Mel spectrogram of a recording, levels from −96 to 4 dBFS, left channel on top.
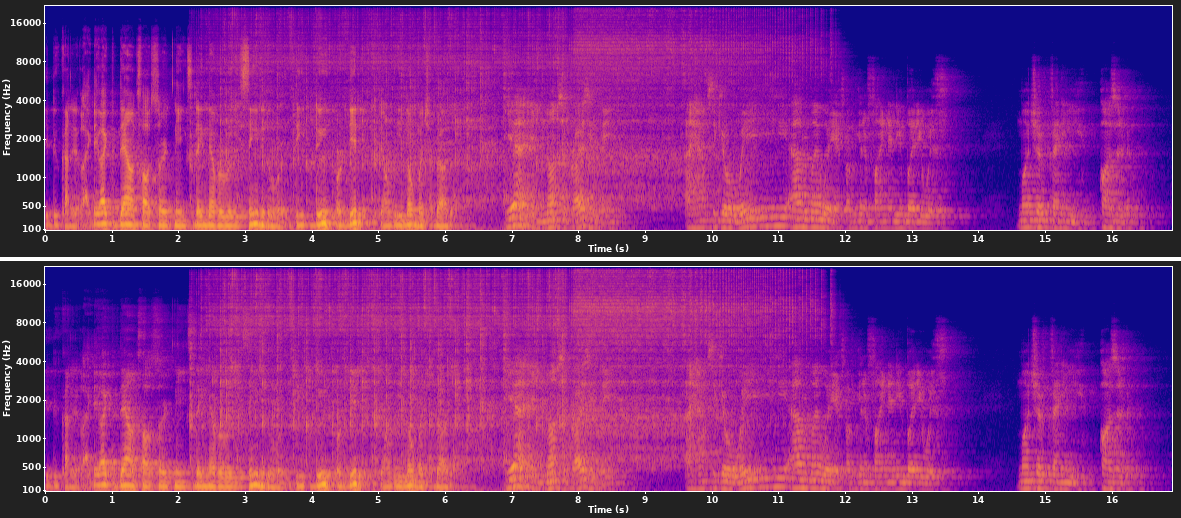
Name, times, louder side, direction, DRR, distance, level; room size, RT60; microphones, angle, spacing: voice 1, 0.0-6.1, left 2 dB, 80° left, 8 dB, 1.8 m, -23 dB
Bicycle, 2.2-11.8, right 4 dB, 20° right, 4.5 m, -35 dB
voice 2, 5.2-5.6 6.9-8.6 9.6-13.5 14.6-16.3, equal, 5° left, 3 dB, 4.6 m, -30 dB
25.5 x 23.5 x 7.3 m, 1.3 s
head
